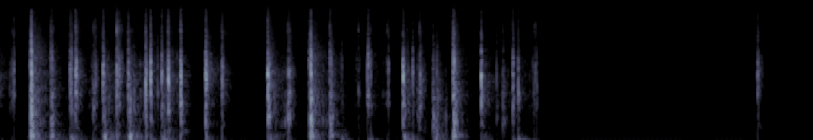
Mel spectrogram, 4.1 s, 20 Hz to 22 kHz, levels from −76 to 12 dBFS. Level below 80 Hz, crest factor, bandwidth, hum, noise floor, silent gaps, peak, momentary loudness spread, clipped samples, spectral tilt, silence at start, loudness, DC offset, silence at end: -52 dBFS; 30 dB; 17 kHz; none; -85 dBFS; none; -2 dBFS; 15 LU; under 0.1%; -2 dB/octave; 0.05 s; -28 LUFS; under 0.1%; 1.4 s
